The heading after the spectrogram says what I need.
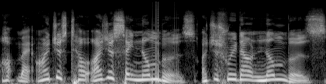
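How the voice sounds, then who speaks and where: Recorded very cleanly against a silent background, a man speaks with a British accent. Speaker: F1 commentary YouTuber. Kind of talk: casual solo podcast monologue. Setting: sitting in a camping chair on a staircase. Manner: casual with frequent fillers.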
